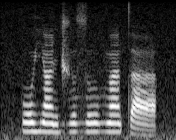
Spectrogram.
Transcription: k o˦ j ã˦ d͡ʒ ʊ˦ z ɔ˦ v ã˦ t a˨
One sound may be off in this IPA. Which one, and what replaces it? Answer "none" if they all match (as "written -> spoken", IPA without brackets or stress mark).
ɔ˦ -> ʊ˦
